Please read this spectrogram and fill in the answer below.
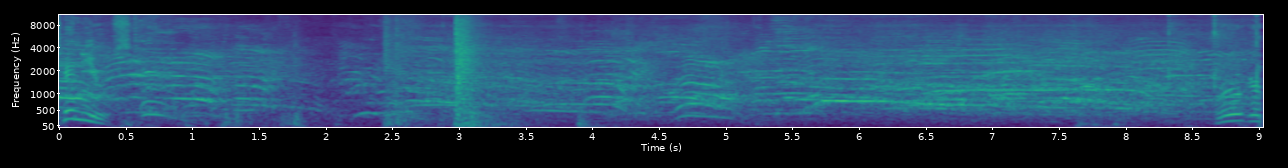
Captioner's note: crowd cheering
